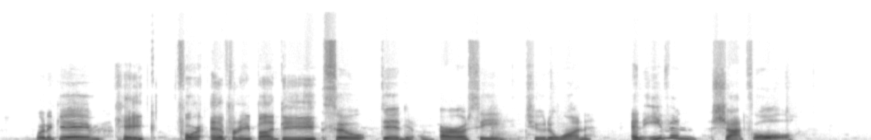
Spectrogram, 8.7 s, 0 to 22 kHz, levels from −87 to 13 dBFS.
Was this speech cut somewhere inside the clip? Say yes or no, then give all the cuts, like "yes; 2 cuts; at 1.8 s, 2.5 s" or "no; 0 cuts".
yes; 6 cuts; at 1.1 s, 3.8 s, 4.4 s, 6.1 s, 7.0 s, 7.5 s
